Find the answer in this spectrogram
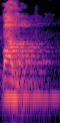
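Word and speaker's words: bulb: বাল্ব, বাতি, ভি উচ্চারণ হবে দুই ঠোঁট একত্রিত হয়ে, বাল্ব, বাতি।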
